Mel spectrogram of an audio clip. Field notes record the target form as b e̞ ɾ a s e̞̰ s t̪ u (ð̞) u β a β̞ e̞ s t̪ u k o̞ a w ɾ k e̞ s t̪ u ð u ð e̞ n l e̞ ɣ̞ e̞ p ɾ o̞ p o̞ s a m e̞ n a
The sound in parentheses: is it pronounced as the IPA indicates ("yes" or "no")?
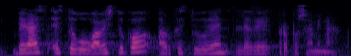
no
